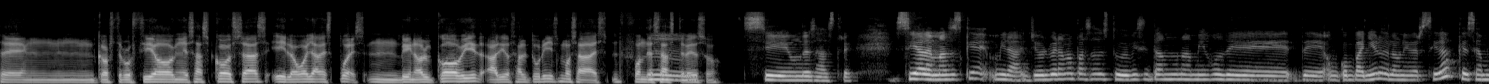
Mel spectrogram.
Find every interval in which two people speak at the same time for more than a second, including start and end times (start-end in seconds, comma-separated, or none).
none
